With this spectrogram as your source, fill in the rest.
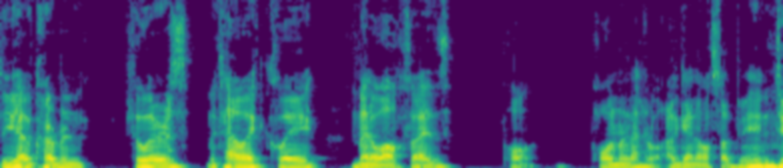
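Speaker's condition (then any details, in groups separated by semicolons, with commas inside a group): Spastic cerebral palsy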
